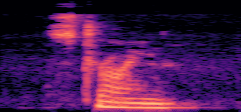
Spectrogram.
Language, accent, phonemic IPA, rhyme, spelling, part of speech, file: English, Southern England, /stɹaɪn/, -aɪn, Strine, noun / proper noun, LL-Q1860 (eng)-Strine.wav
- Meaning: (noun) An Australian; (proper noun) Broad Australian English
